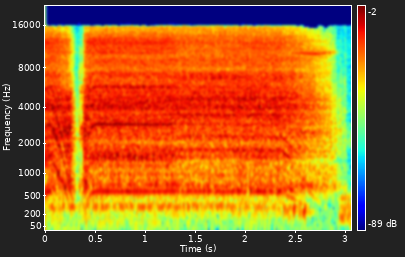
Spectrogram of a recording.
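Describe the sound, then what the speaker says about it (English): A battery electric drill fitted with a T25 Torx bit whines steadily and loudly as it backs screws out of a GE VHF two-way radio, with a brief stutter near the start before the motor spins down at the end. "put a T25 bit on my electric drill, battery drill"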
